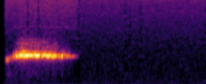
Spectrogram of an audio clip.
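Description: A single short whistle-like tone, under a second long, rising slightly at its start and then held on one pitch before cutting off.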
